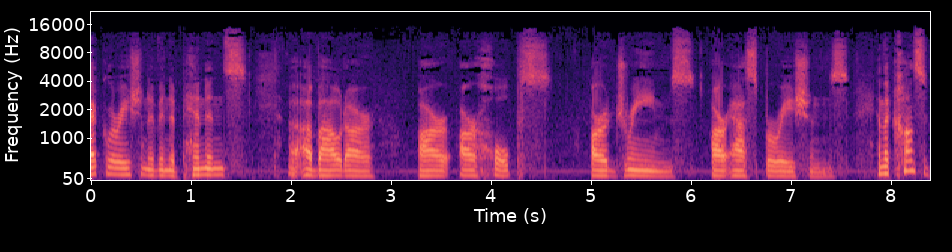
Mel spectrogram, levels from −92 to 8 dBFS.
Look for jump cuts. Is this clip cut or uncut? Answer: uncut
